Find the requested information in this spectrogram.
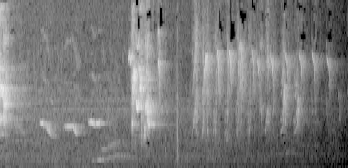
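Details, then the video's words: Sunbird singing quickly: a few sliding whistled notes, then a loud high chirp burst, then a long fading run of rapid thin twittering notes. "Masteran Kolibri cepat bunyi!!"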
